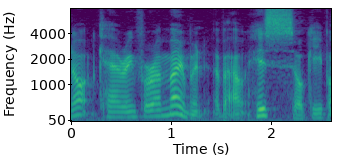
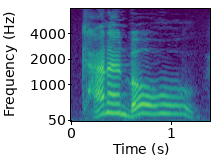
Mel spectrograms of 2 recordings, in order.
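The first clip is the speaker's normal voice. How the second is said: high, loud, slow gleeful yell; leaping into the postbag, gleeful yell; cannonball shout; 12 semitones higher, 6 dB louder, slower than usual. A narrator's reading. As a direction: shout it as you leap. Jumping into the postbag.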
